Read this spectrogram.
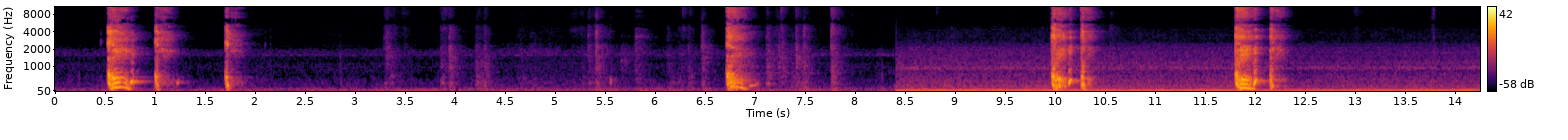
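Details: Wet productive cough in a person with asthma, spring allergies and chronic bronchitis during a likely respiratory illness: about six loose, wet coughs in short bursts, some paired, with steady background hum.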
